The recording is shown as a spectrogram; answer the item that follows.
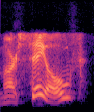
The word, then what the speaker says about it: Marseilles: It is, it is located in Marseilles, Illinois, spelled the same as Marseille, France, but pronounced differently.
